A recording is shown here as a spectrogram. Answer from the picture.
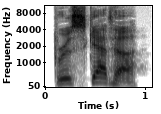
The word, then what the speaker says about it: bruschetta: And that, by the way, is how it is supposed to be pronounced. That's how the Italians pronounce it, bruschetta.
